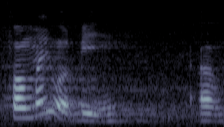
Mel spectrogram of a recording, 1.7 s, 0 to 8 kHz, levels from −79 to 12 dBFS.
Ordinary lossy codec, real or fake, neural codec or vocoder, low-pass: none; real; none; none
